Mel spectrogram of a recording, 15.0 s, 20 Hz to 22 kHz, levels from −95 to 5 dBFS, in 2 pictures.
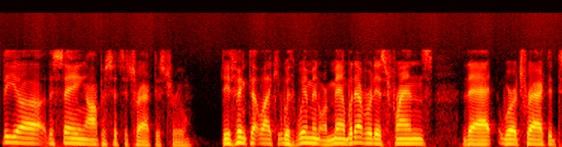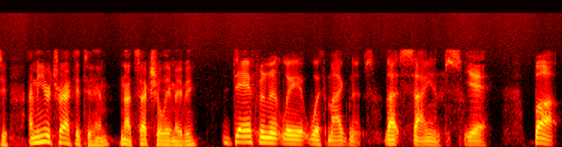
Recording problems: high frequencies cut off; noticeable; nothing above 5.5 kHz
hiss; faint; throughout; 30 dB below the speech

